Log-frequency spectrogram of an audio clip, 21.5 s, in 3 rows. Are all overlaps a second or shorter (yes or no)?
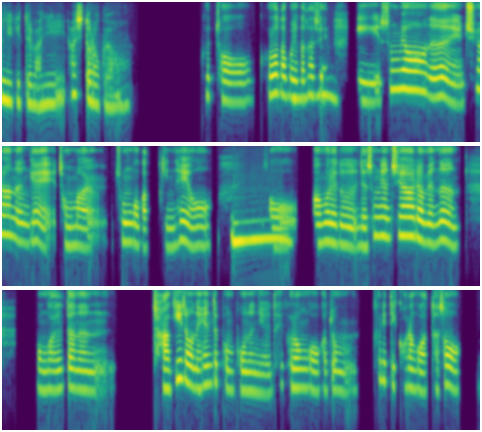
yes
